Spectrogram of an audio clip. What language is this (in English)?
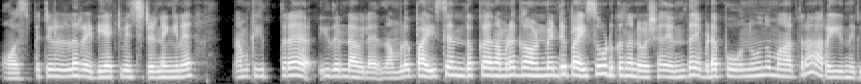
Malayalam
